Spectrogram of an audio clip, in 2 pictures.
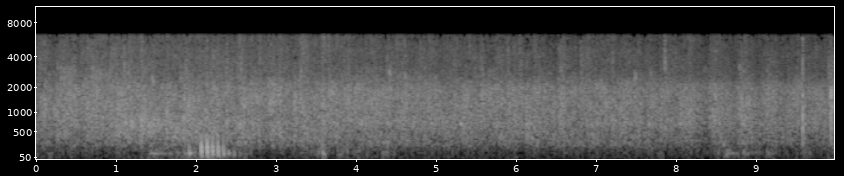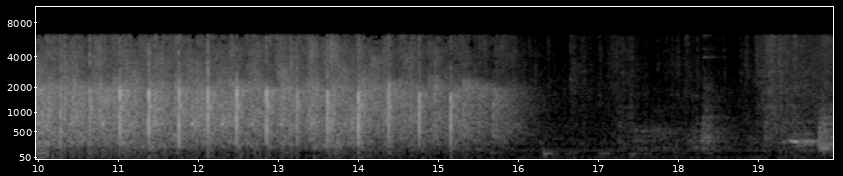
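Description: An audience at a council farewell applauds steadily for about fifteen seconds as a numbered artwork with a certificate of authenticity is presented, a dense wash of clapping with a few sharper claps standing out near the end before it dies away into quiet.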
